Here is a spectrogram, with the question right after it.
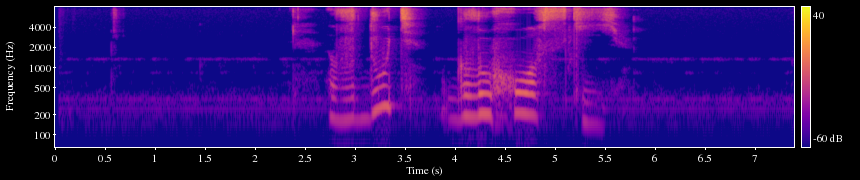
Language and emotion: Russian, angry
